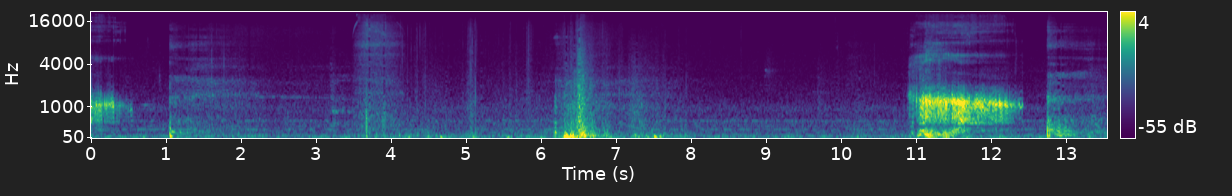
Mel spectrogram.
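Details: Simulated snoring in an acted comedy scene: a few loud, rough, exaggerated snoring bursts separated by quiet room noise.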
